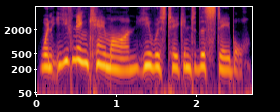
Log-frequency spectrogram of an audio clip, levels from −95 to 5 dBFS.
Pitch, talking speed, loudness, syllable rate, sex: 225 Hz, 220 wpm, -18 LUFS, 5.2 syllables/s, female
